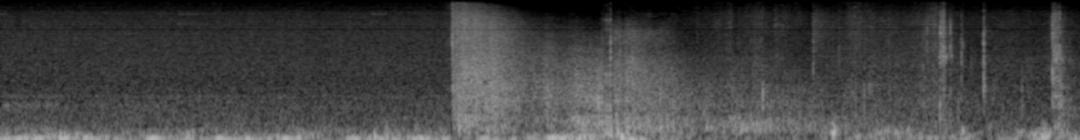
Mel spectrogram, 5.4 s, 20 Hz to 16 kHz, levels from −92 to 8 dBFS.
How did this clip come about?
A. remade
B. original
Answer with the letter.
A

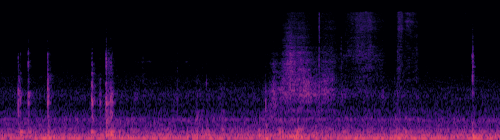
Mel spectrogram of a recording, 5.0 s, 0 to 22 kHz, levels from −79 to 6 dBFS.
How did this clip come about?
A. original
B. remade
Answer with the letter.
A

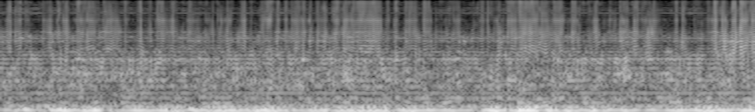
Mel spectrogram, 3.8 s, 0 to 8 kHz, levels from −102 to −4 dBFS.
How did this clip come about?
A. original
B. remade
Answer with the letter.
B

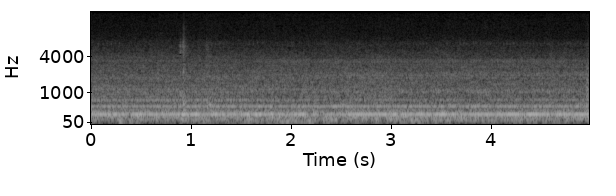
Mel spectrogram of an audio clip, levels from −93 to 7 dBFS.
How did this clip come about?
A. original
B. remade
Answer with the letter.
A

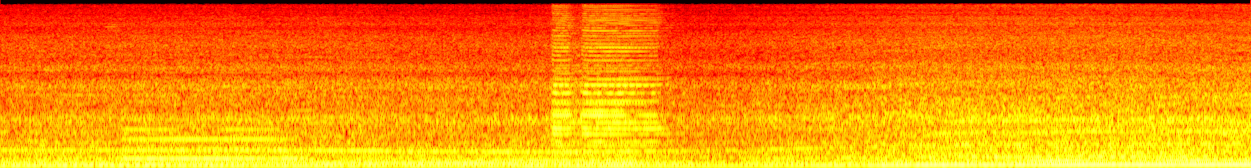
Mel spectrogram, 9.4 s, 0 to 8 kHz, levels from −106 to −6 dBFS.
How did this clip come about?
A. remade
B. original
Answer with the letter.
B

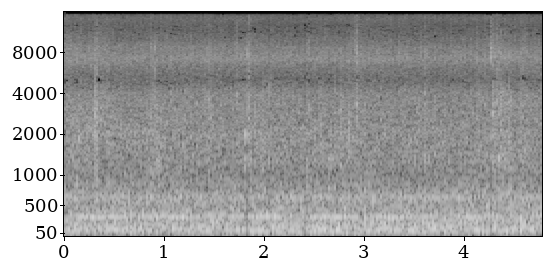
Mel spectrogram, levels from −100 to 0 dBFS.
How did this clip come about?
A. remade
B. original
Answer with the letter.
B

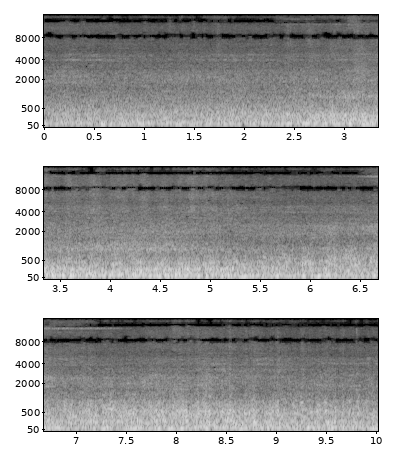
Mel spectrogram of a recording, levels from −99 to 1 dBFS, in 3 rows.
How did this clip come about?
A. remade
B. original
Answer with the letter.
A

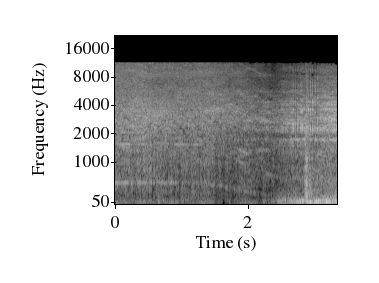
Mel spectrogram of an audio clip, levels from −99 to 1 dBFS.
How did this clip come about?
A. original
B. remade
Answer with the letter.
A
